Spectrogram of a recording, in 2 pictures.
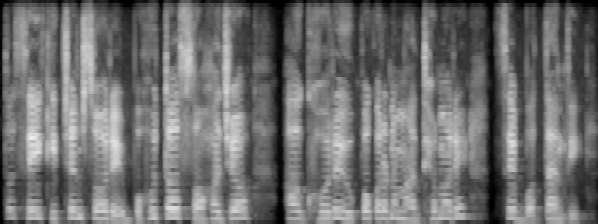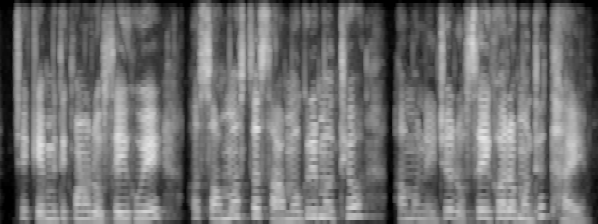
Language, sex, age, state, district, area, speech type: Odia, female, 60+, Odisha, Kandhamal, rural, spontaneous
